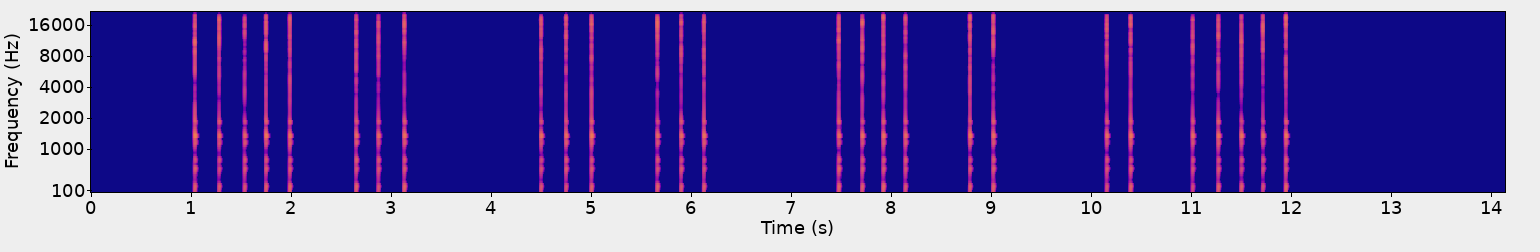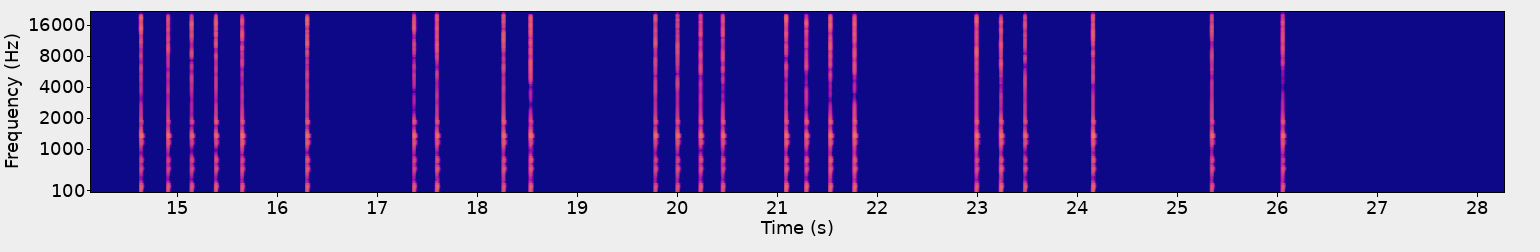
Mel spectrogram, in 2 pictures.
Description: Tap code, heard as taps on a table, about 4 knocks a second. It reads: XNRJ VGTLA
